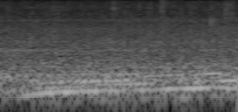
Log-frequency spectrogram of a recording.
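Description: Street noise with a steady low engine hum, as from vehicles idling.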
